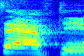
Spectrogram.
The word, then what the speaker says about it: Safdie: The Softy Brothers? Make it a Blade movie? That would be intense. – I believe it's pronounced Safdie. Yeah, Safdie.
